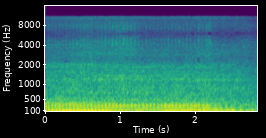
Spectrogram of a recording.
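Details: Honda Fly 135 after crankshaft and camshaft bearings replaced: engine revs up and settles with steady, even exhaust beat, no knocking or rumble from the bottom end — normal revving.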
